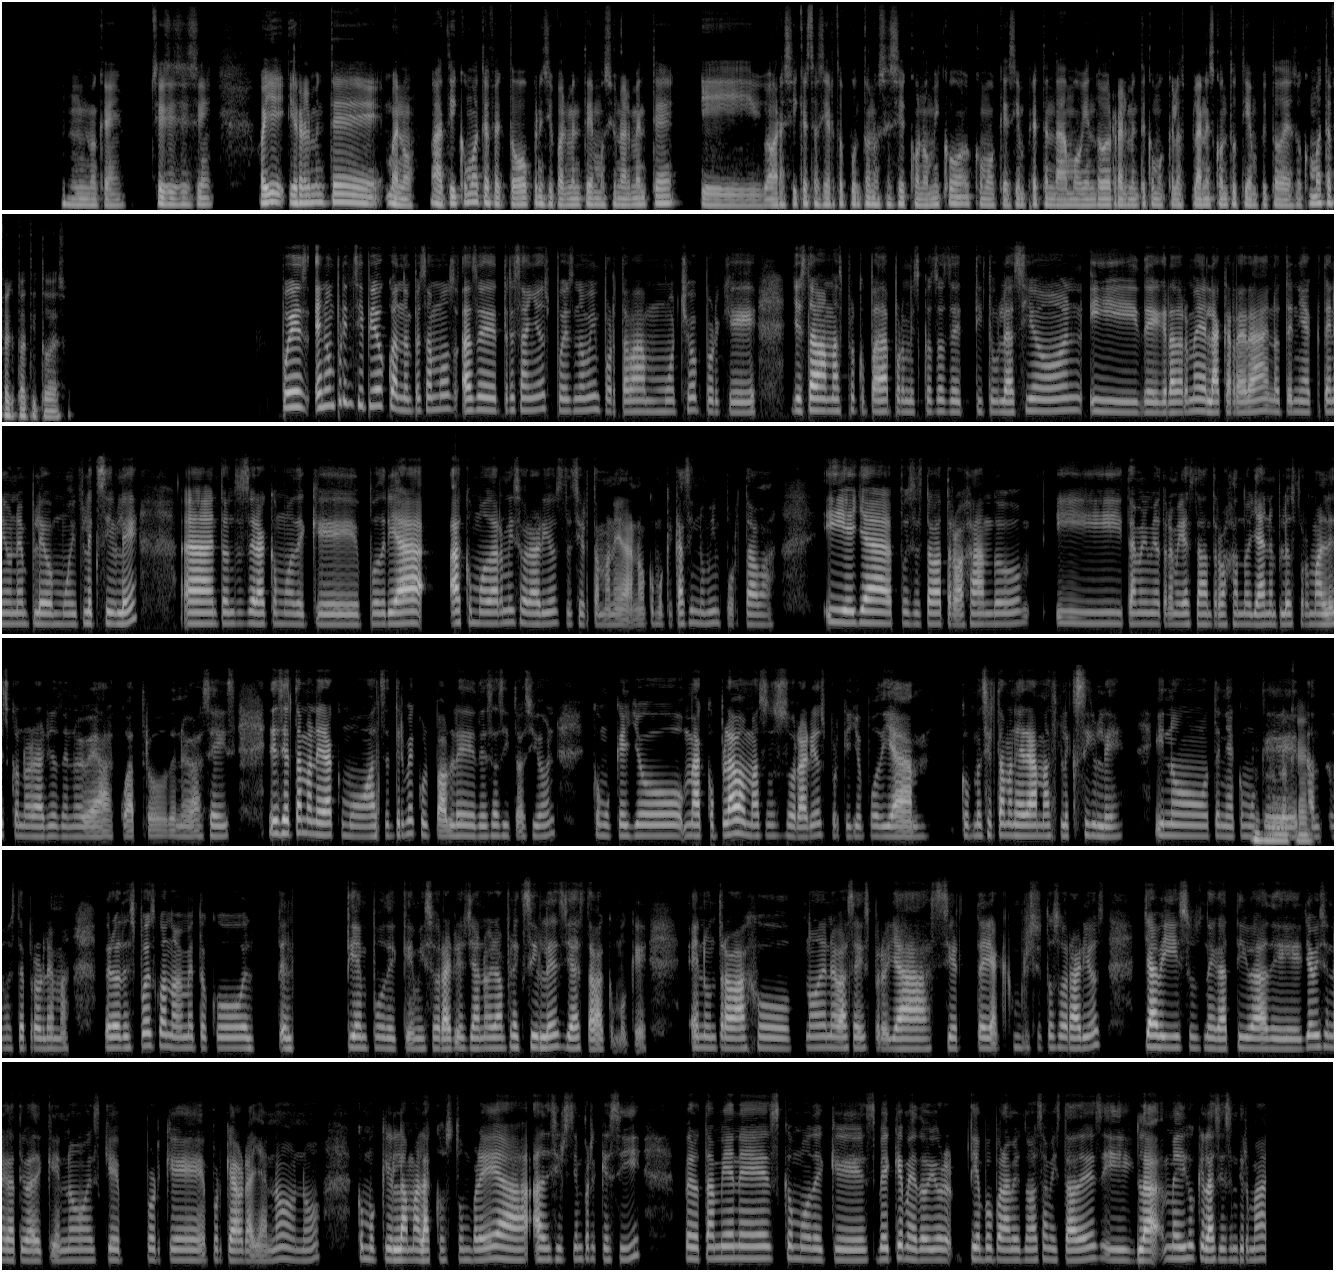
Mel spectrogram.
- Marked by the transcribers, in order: tapping
- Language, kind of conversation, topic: Spanish, advice, ¿Qué puedo hacer cuando un amigo siempre cancela los planes a última hora?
